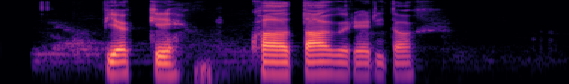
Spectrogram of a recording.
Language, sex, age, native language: Icelandic, male, 15, Icelandic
